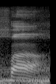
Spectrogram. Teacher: gigi siri atas dengan bibir bawah bagian dalam, bukan dengan bibir bagian luar ataupun bibir atas dengan bibir bawah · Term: huruf fa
